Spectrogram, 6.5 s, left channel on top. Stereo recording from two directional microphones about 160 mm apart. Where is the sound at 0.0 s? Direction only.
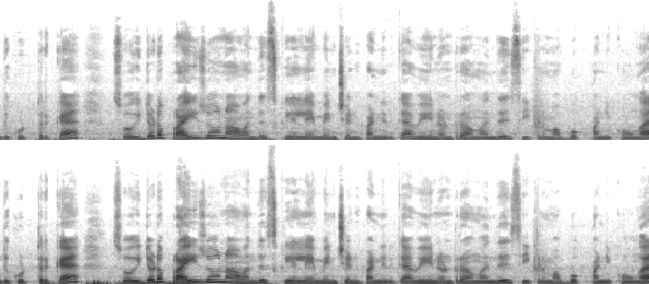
20° right (ahead or behind).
